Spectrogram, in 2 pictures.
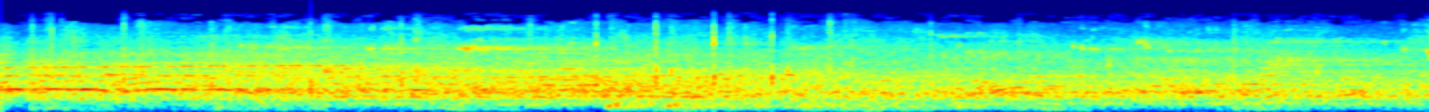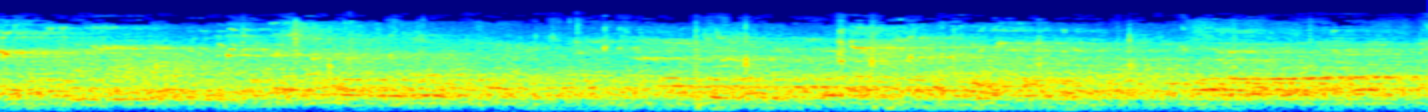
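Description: Basketball game sound in a large hall: a ball bouncing on the hardwood court, short high squeaks, and a steady mix of crowd and player voices.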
